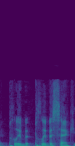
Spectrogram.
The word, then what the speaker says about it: Plibersek: So, yeah, I've actually received some criticism tonight on the Bigger Issues Twitter for not knowing who Tanya Plibersek is. – That's how you say it, yeah.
